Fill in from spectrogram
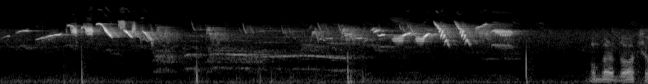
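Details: Caged male rusty-collared seedeater, apart from the female, challenging free rivals to fight from about a metre away. Two bursts of rapid, rolling, high twittered phrases sit over a thin sustained whistle, followed by a short lower rattle.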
